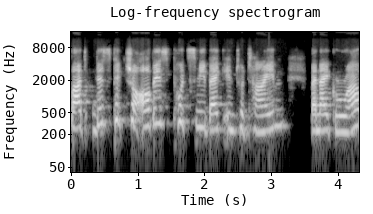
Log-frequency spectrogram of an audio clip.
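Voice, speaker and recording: A woman with a German accent speaks fairly slowly in a high voice. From Germany, Dresden. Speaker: travel presenter. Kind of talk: virtual presentation with slides.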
